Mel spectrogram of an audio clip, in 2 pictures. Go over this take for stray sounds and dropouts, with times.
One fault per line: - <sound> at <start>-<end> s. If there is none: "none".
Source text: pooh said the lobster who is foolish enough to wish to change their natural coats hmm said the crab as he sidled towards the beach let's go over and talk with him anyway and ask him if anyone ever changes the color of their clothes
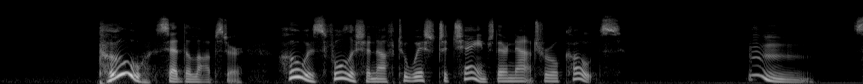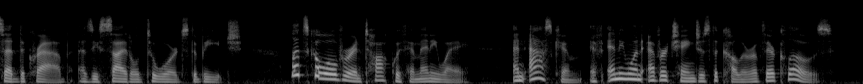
none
